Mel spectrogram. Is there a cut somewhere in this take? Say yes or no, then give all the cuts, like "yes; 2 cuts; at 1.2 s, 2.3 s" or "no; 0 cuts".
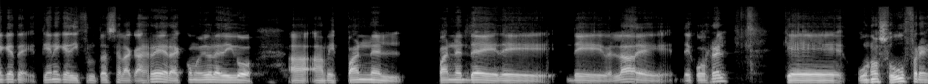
no; 0 cuts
